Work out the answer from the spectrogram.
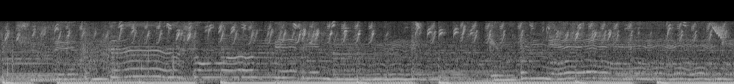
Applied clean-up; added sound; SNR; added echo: none; Bird vocalization, bird call, bird song; 6 dB; none.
